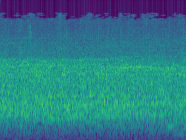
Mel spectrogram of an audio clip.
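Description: Ballpark crowd applauding, a steady wash of clapping and crowd noise.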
